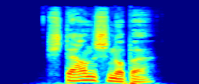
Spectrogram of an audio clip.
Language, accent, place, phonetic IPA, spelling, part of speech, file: German, Germany, Berlin, [ˈʃtɛʁnˌʃnʊpə], Sternschnuppe, noun, De-Sternschnuppe.ogg
- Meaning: shooting star, falling star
